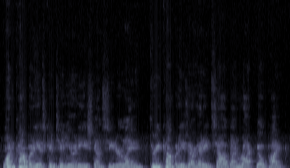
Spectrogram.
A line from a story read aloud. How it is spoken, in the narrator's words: another communications tech called out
